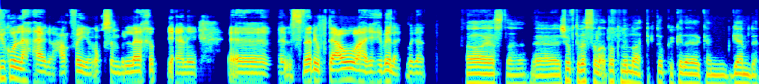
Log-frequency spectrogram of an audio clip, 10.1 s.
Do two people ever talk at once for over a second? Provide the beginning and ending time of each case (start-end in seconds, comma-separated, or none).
none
